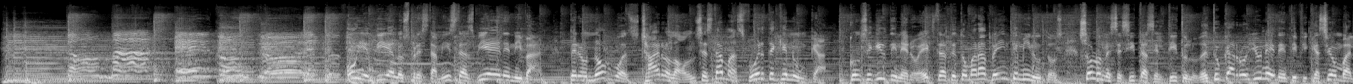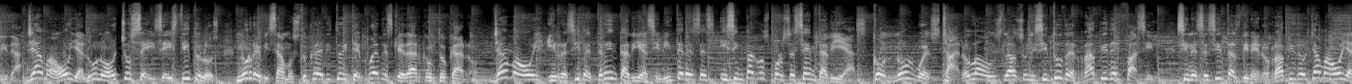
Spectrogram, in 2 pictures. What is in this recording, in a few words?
Spanish; NorthWest; Boise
